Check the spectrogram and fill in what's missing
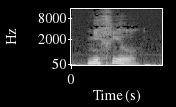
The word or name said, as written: Michiel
